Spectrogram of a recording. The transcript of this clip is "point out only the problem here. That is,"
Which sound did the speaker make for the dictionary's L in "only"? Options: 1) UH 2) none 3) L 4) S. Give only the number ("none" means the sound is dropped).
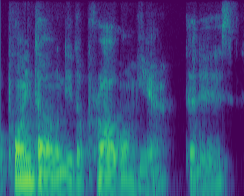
2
